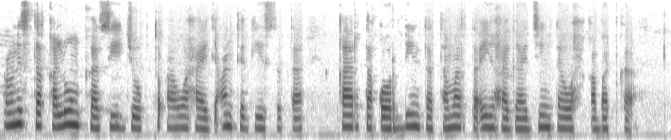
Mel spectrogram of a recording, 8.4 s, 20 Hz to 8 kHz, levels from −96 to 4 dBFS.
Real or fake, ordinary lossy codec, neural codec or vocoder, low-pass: real; none; none; none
